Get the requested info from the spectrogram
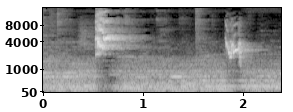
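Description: Budgerigars give two short, bright chirps against a steady low indoor hum.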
